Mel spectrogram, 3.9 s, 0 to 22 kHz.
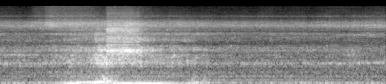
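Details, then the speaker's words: Old Chevy P30 motorhome V8, warm start without choke after a new distributor cap, rotor, ignition control module and coil. The fuel pump hums, the engine catches first try and settles to a quiet, steady idle with about 30 psi oil pressure: healthy start. "let's see if this thing will actually just start up because it's warm I shouldn't have to press to choke she'd be able to you're the fuel pump cut kick in it goes the fuel pump there we go"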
